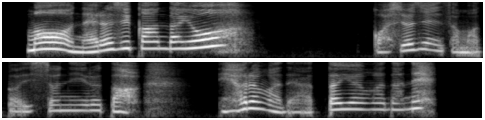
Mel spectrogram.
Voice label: シチュエーションボイス

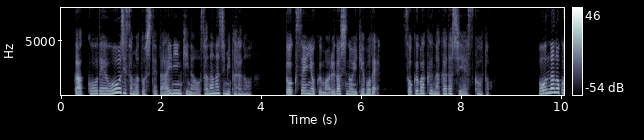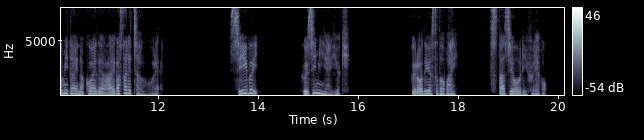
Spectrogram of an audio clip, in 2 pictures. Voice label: タイトルコール, ASMR

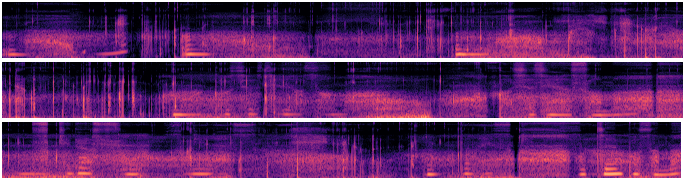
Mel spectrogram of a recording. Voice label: 耳元で淫語を囁かれながら耳舐めループ音声; 淫語塗れの囁き耳舐めループ; オナサポ

